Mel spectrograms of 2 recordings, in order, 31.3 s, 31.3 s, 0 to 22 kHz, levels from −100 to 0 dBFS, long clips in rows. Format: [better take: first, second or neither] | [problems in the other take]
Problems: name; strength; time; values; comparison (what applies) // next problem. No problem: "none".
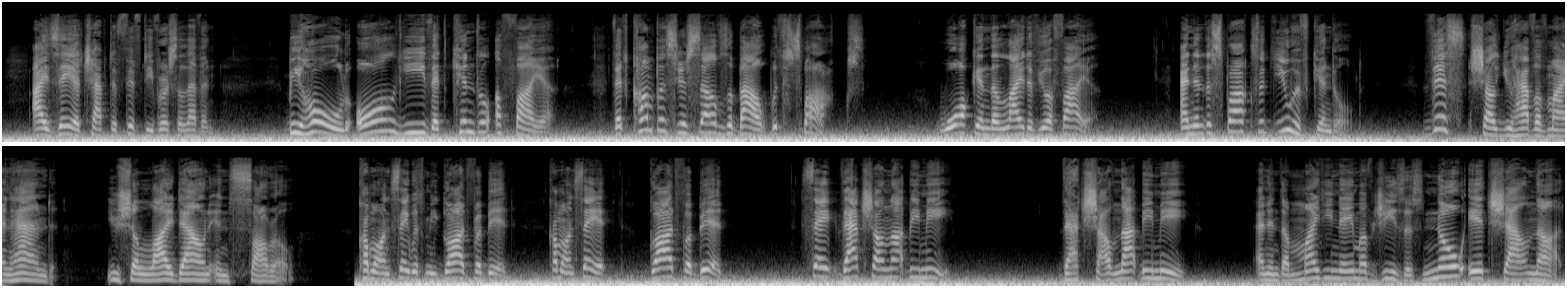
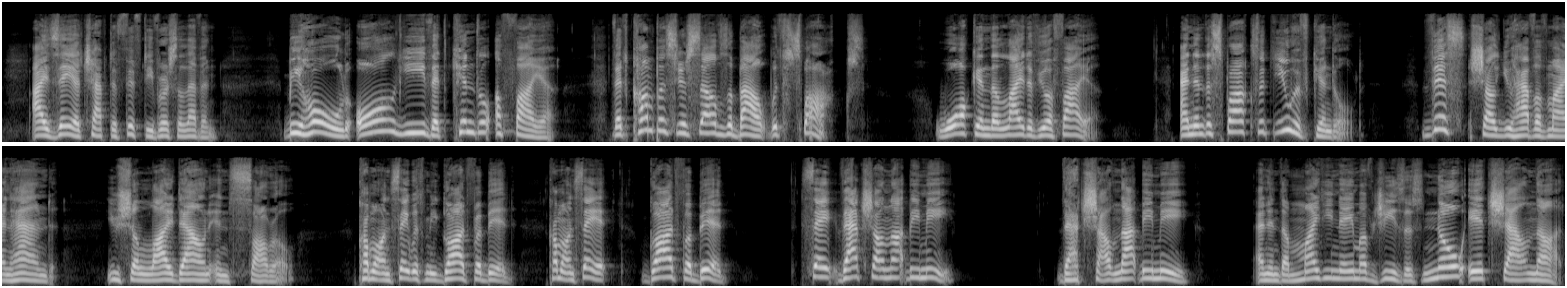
second | low rumble; noticeable; until 16 s and from 19 s on; 15 dB below the speech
